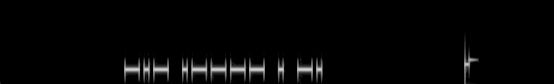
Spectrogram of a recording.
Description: Morse code, heard as a keyed tone, about 25 wpm, 700 Hz. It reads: K1EN
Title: USA Call Signs - 4 Characters - 4x Character Spacing - 25wpm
